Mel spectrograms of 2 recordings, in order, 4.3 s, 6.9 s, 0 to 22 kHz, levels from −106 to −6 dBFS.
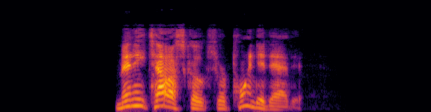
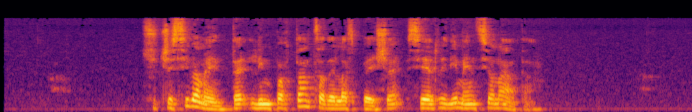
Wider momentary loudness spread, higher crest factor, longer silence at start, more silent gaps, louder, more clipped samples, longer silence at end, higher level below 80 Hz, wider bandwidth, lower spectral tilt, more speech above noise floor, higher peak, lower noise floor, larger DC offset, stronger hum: first, 18 LU vs 11 LU; first, 26 dB vs 16 dB; second, 1.15 s vs 1.45 s; neither; second, -29 LUFS vs -20 LUFS; neither; second, 1.35 s vs 1.5 s; second, -80 dBFS vs -58 dBFS; second, 8.4 kHz vs 11.5 kHz; about the same, -4 dB/octave vs -4 dB/octave; first, over 60 dB vs 38 dB; about the same, -8 dBFS vs -6 dBFS; first, under -90 dBFS vs -58 dBFS; neither; neither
